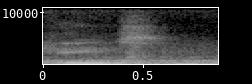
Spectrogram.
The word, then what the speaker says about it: Ashton Keynes: from Gloucester, lovely to be here in Ashton Keynes.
